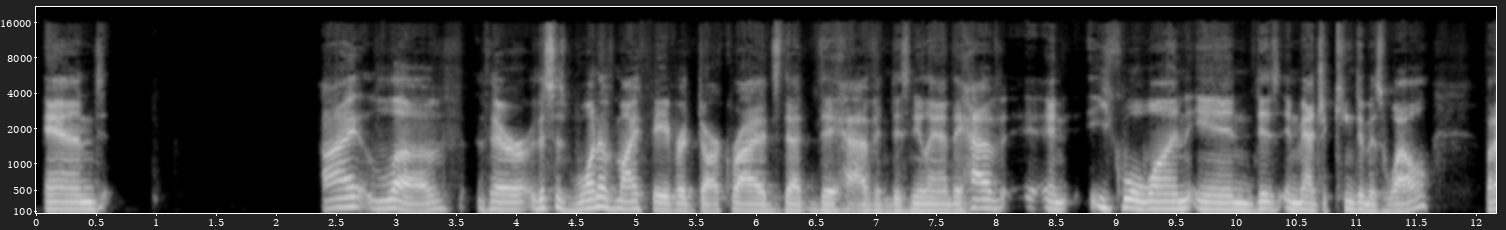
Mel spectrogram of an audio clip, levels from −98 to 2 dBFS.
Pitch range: 125-145 Hz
